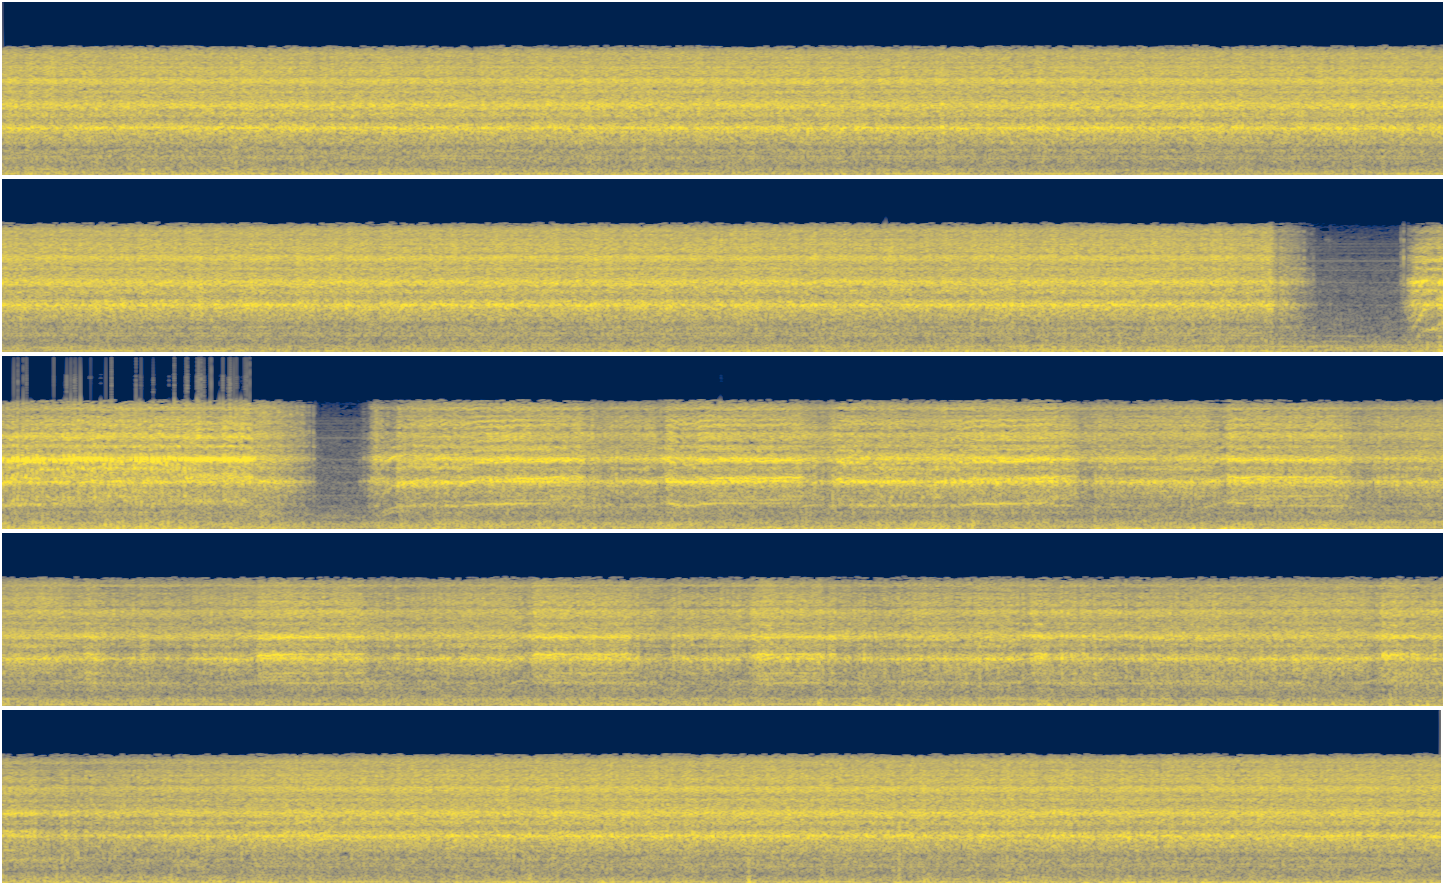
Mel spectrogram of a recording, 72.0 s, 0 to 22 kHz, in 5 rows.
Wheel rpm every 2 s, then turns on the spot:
160, 160, 160, 160, 160, 160, 160, 160, 160, 160, 160, 160, 160, 130, 80, 140, 80, 160, 160, 160, 160, 160, 160, 160, 160, 160, 160, 160, 160, 160, 160, 160, 160, 160, 160, 160.
none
